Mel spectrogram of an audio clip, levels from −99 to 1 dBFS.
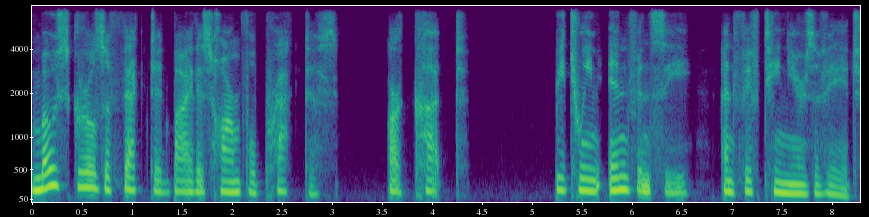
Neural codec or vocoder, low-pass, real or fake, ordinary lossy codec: none; 7.2 kHz; real; Opus, 64 kbps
